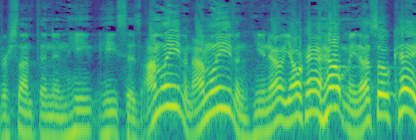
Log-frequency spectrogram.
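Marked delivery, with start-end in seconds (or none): 1.4-4.2 loud, high huffy exit; loud sulky protest on leaving; indignant protest. Retold or imitated. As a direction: grumble loudly while being shown out. Man thrown out, protesting.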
